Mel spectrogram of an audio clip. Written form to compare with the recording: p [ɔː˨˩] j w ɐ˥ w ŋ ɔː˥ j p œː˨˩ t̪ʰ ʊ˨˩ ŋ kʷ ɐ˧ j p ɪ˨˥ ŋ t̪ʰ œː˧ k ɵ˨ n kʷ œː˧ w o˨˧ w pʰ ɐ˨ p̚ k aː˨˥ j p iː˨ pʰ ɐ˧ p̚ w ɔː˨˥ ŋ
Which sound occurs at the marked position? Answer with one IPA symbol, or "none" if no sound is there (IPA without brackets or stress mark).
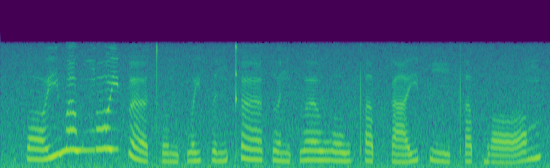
ɔː˨˥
